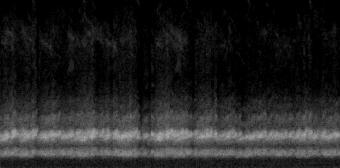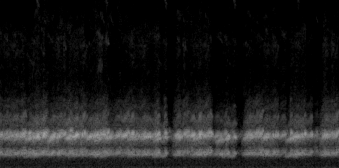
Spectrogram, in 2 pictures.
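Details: Pond frogs in a horse pasture singing, Zoom recording: a loud continuous trilling chorus for the first few seconds, then the sound thins and breaks into choppy pulses with short dips as callers drop out.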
